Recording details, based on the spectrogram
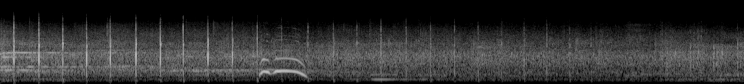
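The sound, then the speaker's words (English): A crowd applauds steadily for someone who has been asked to stand. Sharp claps stand out near the start, and a single cheering voice rises briefly before the clapping thins into a softer, sustained patter. “How about if you stand and we give you a round of applause?”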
